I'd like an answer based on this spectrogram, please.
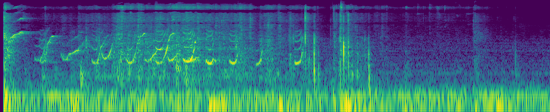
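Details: Pet guinea pigs near the camera give a quick run of short rising squeaks, several per second, then soft clicks and rustling handling noises.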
